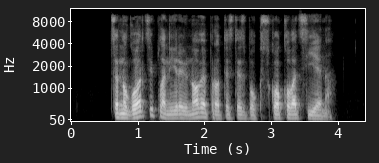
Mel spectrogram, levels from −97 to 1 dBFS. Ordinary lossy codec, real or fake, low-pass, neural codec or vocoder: Opus, 32 kbps; real; 9.9 kHz; none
